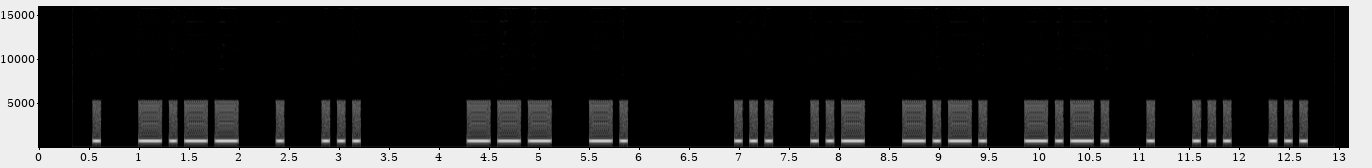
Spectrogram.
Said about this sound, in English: so I'm going to play the bit of Morse code that we played at the very beginning of the show, which is Eyes on Success, and you should be able to recognize the three short tones for each S and the three long tones for the O.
